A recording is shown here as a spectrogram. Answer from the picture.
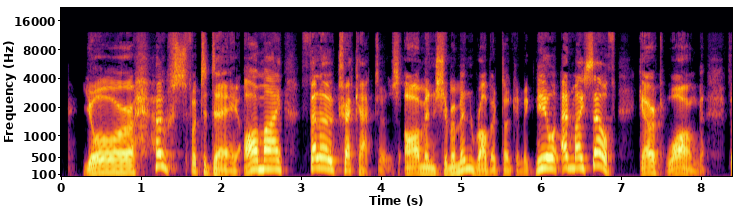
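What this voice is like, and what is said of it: Theatrical semi-posh put-on accent. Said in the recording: “I don't know why I'm using this accent. ... I just feel like to be more theatrical with my delivery. ... It is semi-posh accent that I was using.”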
